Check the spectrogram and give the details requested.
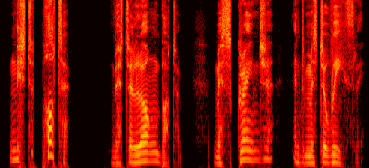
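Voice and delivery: high, affected, put-on simpering voice. A woman flanked by aurors summons four students, simpering. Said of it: "she simpered".

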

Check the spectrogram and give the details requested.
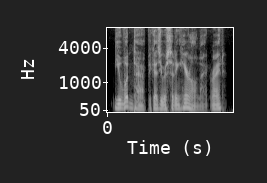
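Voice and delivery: ordinary delivery

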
